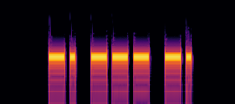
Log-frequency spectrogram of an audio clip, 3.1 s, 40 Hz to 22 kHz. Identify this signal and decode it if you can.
Morse code, heard as a keyed tone, about 17 wpm, 700 Hz. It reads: NON
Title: Prefixes and Suffixes 17wpm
